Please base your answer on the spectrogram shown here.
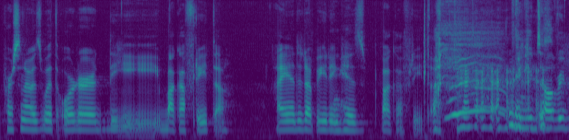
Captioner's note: all laughs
